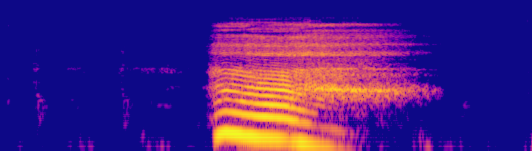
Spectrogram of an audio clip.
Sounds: Sigh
